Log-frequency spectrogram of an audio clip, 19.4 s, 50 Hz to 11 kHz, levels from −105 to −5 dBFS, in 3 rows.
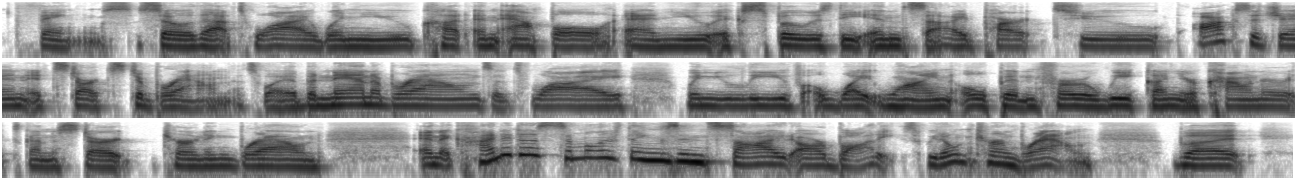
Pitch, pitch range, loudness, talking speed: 155 Hz, 150-170 Hz, -22 LUFS, 190 wpm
